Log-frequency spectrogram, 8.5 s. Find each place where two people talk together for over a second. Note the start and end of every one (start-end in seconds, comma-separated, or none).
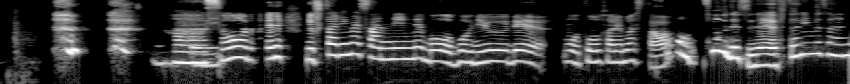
none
